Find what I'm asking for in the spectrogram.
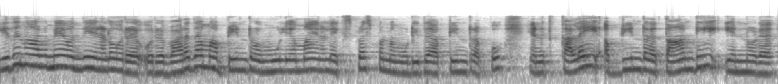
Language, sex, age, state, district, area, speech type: Tamil, female, 18-30, Tamil Nadu, Salem, urban, spontaneous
